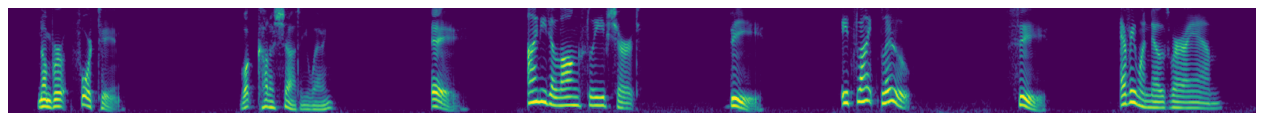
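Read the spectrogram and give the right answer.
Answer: B: It's light blue.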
